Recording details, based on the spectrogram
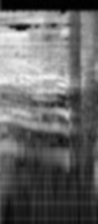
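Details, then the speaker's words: Baby boy crying during a bath, described as crying a little and then calming himself: a brief high-pitched wail that falls in pitch and fades. "I like but is that he doesn't he cries a little bit and then he calms himself you know you're okay you don't like baths"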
